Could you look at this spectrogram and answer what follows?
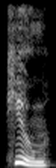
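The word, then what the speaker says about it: Home: o r d harford h o m e hume h u g h e s hughes j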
